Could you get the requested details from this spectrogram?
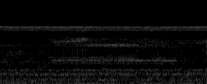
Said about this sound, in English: That's that kind of sheep sound, that mm-hmm. ba. Those are narrow-mouth toads. And it's got uh, upland chorus frogs and some um, gray tree frogs in there. And um, I hear a couple of uh, green frogs in there.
